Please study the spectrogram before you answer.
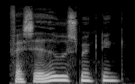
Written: facadeudsmykning

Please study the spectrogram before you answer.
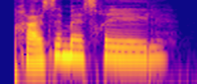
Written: pressemateriale

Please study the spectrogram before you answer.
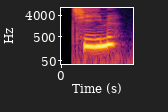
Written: timer

